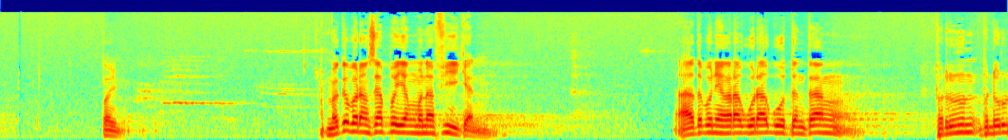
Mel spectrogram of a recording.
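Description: A man chants in a melodic voice through a microphone, echoing in a large hall.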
